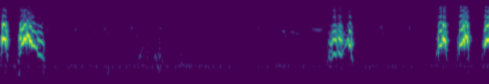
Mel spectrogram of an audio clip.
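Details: Calling male Grey-winged Francolin on a grassland termite mound: short fragments of scratchy, squeaky notes, two at the start, a small cluster after a long pause and three more at the end.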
